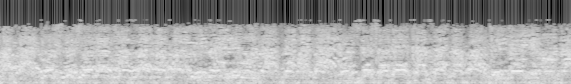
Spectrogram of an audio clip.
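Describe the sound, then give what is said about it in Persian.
A large crowd of Iranians in Qatar chants slogans against Khamenei during an Iran national team football match, a loud, dense, unbroken roar of massed voices throughout. “و ایرانیانی که در قطر حضور دارند و همزمان با بازی تیم ایران شعارهای مرگ بر خامنه ای سر دادند.”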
